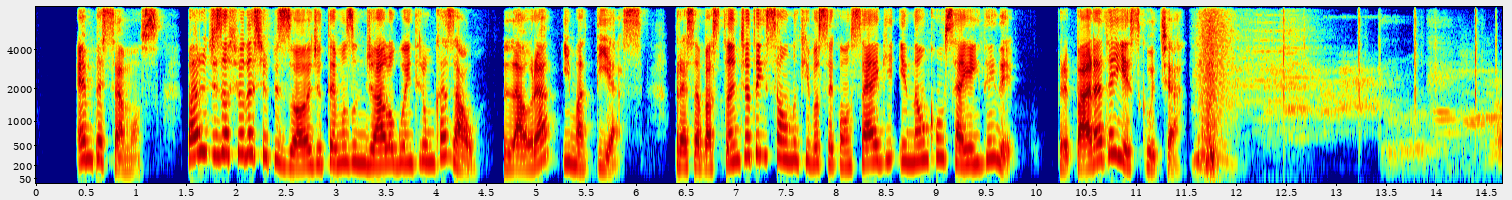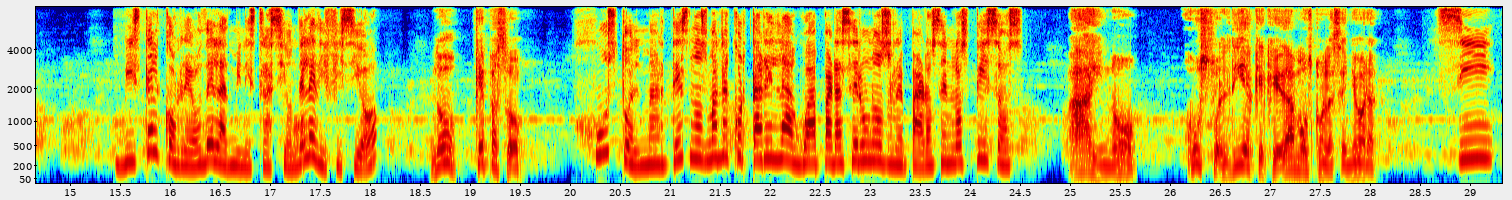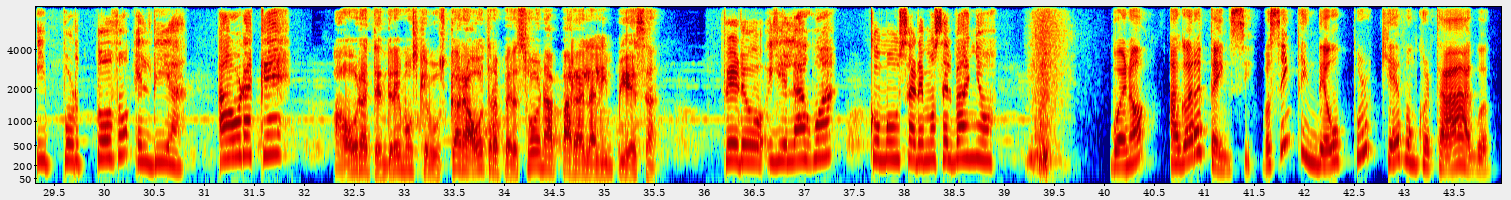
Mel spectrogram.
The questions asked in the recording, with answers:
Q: ¿Vos entendeu por qué van a cortar agua?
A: E a Laura explica que justo na terça eles vão cortar a água para fazer uns reparos, uns ajustes nos apartamentos.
